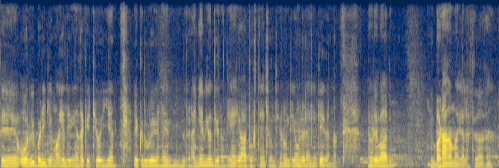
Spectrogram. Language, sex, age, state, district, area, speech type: Dogri, male, 18-30, Jammu and Kashmir, Udhampur, rural, spontaneous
